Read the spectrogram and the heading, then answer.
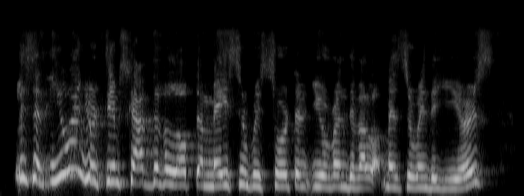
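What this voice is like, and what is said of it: Latina Spanish-accented English. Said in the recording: “I'm a Latina, so you have to love my accent.”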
